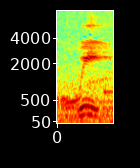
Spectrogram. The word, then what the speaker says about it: wi: word it's w I it's pronounced we and to to put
